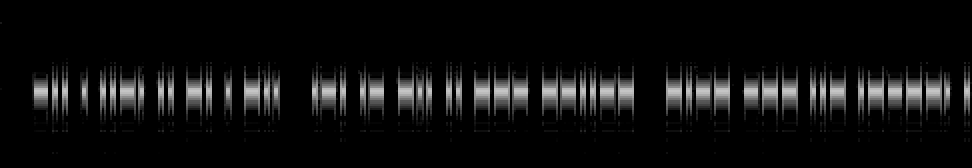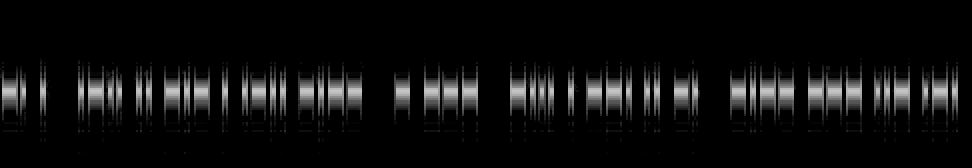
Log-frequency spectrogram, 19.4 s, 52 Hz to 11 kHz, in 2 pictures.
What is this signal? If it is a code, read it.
Morse code, heard as a keyed tone, about 25 wpm, 600 Hz. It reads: DEFINED RADIO, YOU'RE LIKELY TO BEGIN YOUR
